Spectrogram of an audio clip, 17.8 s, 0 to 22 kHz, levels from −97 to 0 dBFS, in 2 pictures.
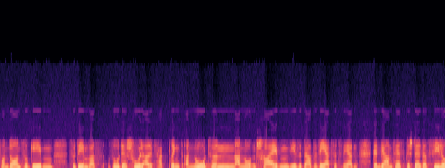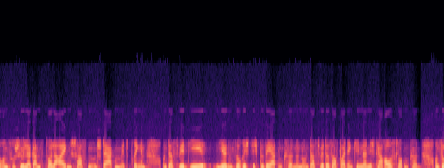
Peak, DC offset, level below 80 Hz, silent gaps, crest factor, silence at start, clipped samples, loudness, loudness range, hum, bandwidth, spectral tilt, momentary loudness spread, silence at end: -6 dBFS; under 0.1%; -66 dBFS; none; 12 dB; 0 s; under 0.1%; -19 LUFS; 2 LU; none; 7.8 kHz; -7.5 dB/octave; 8 LU; 0 s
